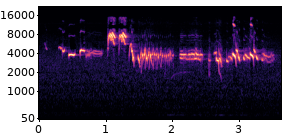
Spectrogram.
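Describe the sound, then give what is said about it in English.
A robin sings a quick string of high, clear warbling phrases, sweet notes and thin trills tumbling one after another, bright with no other sounds around it. “One of the great pleasures throughout the year is hearing robins, usually in my case, singing on lampposts.”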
